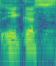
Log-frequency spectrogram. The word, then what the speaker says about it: Aequs: एकस एकस एक्चुअली आप सही प्रोनाउंस किया।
